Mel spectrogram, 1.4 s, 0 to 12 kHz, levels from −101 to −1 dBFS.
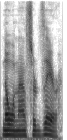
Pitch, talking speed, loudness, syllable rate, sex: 120 Hz, 180 wpm, -17 LUFS, 6.8 syllables/s, male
